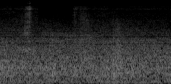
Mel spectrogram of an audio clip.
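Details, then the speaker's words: Bicycle thorn-proof inner tube removed after going flat, inflated with a foot pump: steady airy hiss with no rhythm or pitch change; air escaping through a small puncture in the tube. "Alright, it's not real obvious to me at first, so I'm going to put some air in it and see if we can blow it up to the point it shows itself. I have the trusty hand pump, foot pump. Oh, I can hear it."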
